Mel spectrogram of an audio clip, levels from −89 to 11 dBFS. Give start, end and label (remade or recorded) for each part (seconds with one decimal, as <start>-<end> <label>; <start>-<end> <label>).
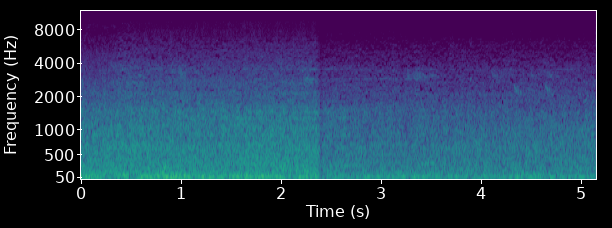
0.0-2.5 recorded; 2.5-3.4 remade; 3.4-5.2 recorded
